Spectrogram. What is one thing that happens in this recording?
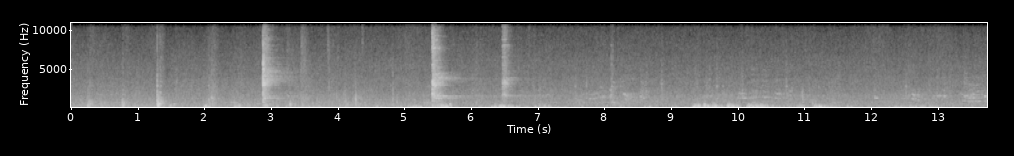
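Sandals tap on a stone path.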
